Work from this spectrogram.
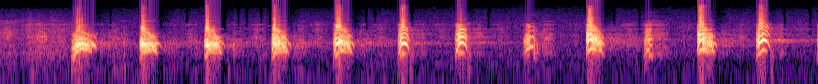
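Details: Jack Russell Terrier working a field, barking in short sharp yaps repeated about twice a second, thirteen barks in a steady series, followed by a man praising the dog in Dutch.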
